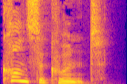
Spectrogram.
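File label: "consequent", British English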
